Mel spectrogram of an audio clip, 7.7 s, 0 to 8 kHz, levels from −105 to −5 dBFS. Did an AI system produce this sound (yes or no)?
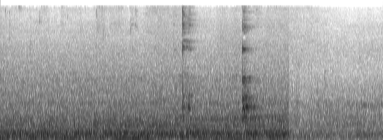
no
